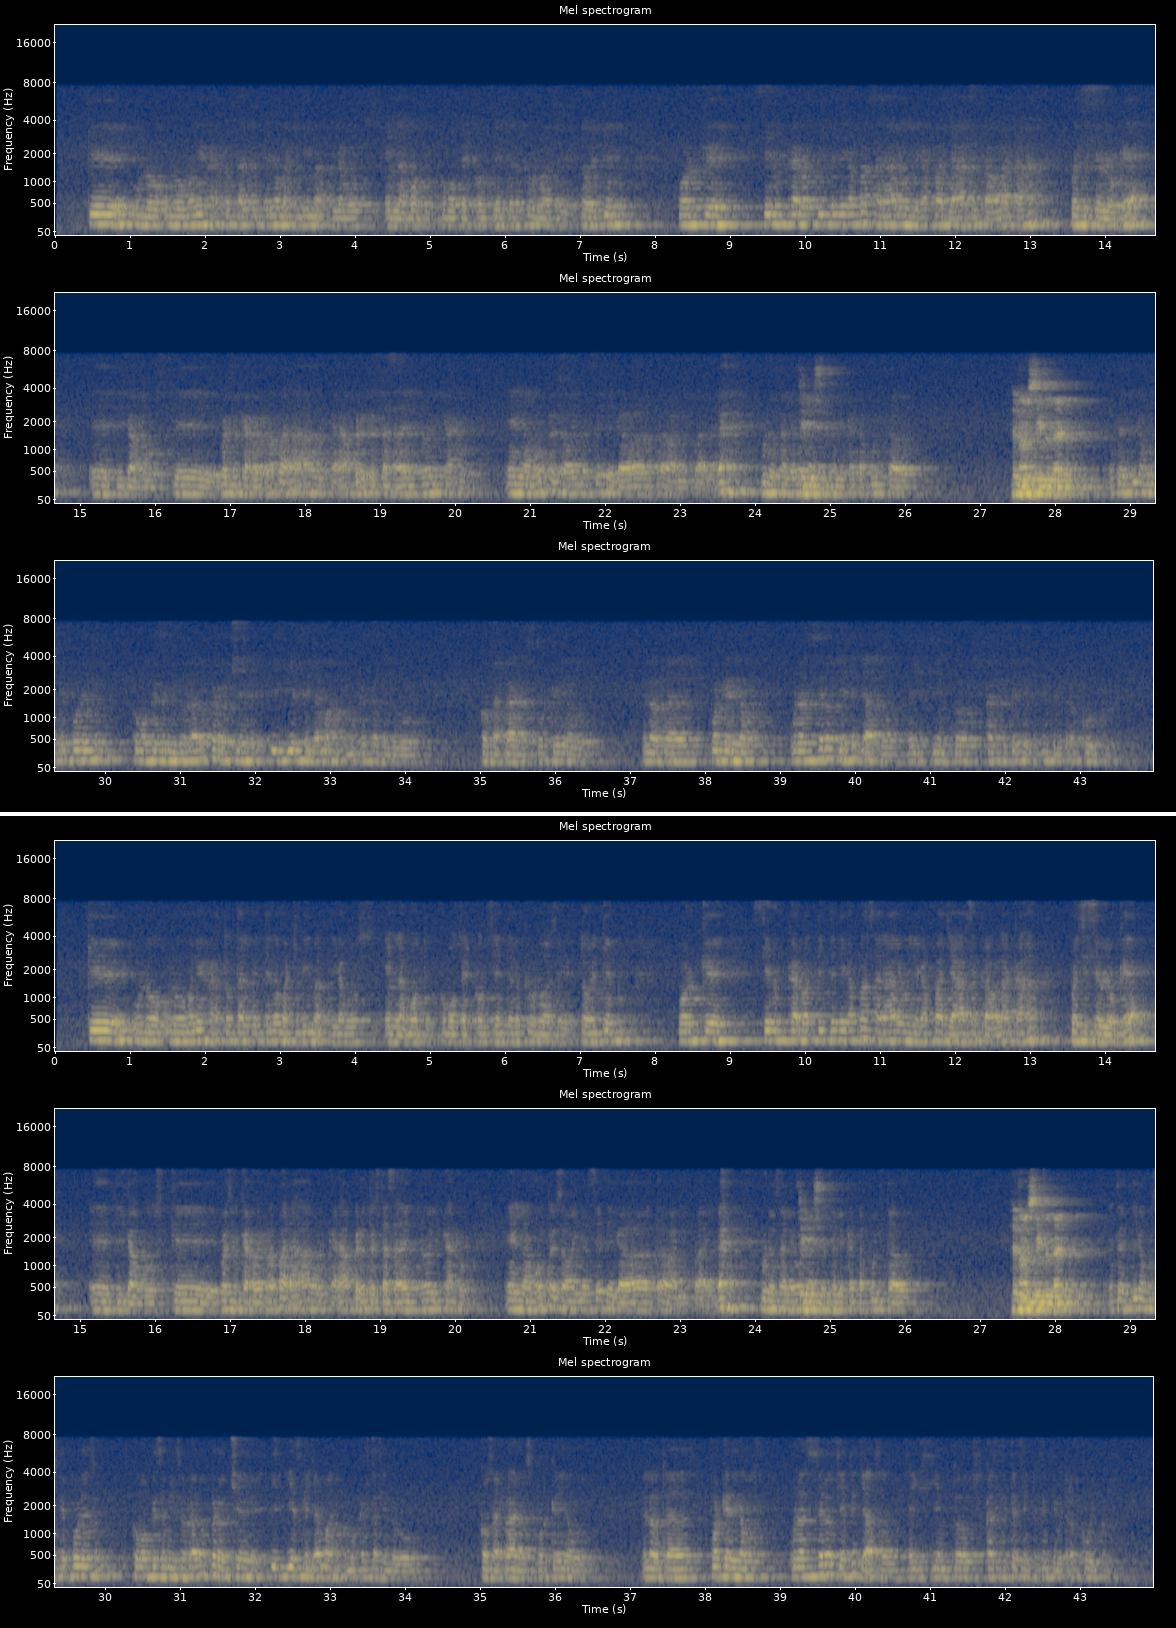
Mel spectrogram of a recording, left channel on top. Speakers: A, on the right; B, on the right.
A: que uno, uno manejar totalmente la máquina y más, digamos, en la moto, como ser consciente de lo que uno hace todo el tiempo. Porque si en un carro a ti te llega a pasar algo, llega a fallar, se traba la caja, pues si se bloquea, eh, digamos que pues el carro derrapará, volcará, pero tú estás adentro del carro. En la moto esa vaina se llega a trabar y paila. <laughs> Uno sale volando,
B: Sí, sí.
A: sale catapultado.
B: No,
A: ¿Sientes?
B: sí, total.
A: Entonces, digamos que por eso, como que se me hizo raro, pero chévere. Y, y es que Yamaha como que está haciendo cosas raras, porque digamos, la otra es, porque digamos, unas cero coma siete ya son 600 casi 700 centímetros cúbicos.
